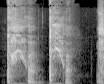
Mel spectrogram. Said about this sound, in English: He's coughing. Is there weed in this thing?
